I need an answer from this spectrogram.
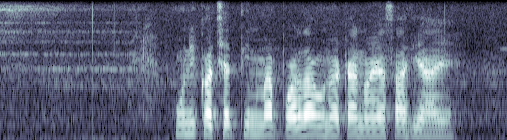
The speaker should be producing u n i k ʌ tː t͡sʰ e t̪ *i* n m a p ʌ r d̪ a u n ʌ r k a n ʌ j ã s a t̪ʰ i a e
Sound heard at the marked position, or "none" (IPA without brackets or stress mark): i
